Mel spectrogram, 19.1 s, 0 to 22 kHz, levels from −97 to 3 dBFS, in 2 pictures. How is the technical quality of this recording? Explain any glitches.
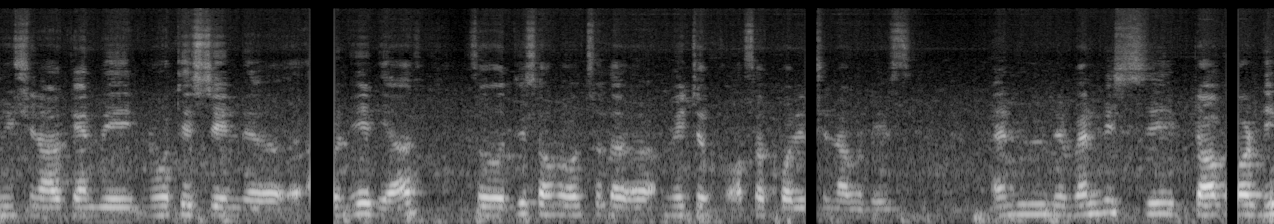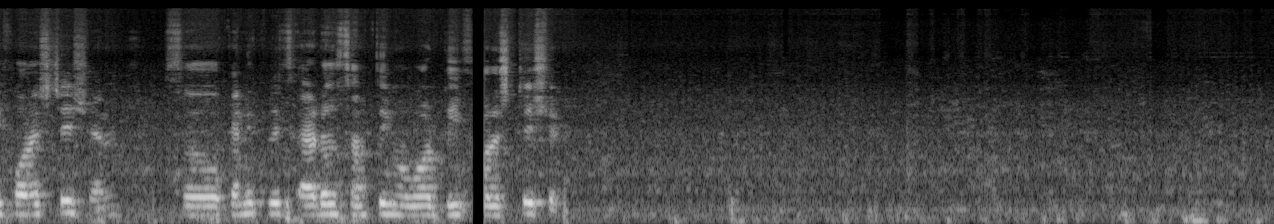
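The speech has four dropouts, each a block of digital silence. The first runs 2.32–2.51 s (about 186 ms), and shorter 93 ms holes follow at 6.04, 9.20 and 13.10 s. Buffers left unfilled in time were likely zeroed. That fits 4096-sample blocks at 44.1 kHz, with the first gap two blocks long. Each gap is heard as a short hole. On a waveform it is a dead-flat line. On a spectrogram it is a blank vertical band.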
